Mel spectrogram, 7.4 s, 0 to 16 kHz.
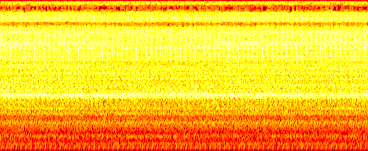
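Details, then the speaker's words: Abandoned Datsun 280Z turbo project after rewiring, idling jump-started with the battery suspect: fast, even light ticking of about three or four per second; owner thinks it is the injectors but is unsure. "What do you guys think that sound is? Not over there. I think it's the injectors, but I don't know."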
